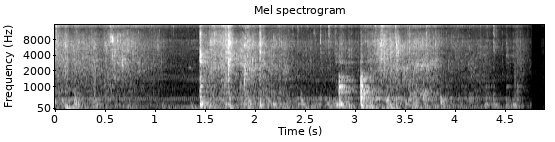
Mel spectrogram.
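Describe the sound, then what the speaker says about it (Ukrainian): A spoon scrapes and clinks through a bowl of cucumber salad dressed with garlic and mustard, with a few louder knocks against the dish in an otherwise steady, close-up stirring rhythm. "Все добре перемішуємо і залишаємо на 3 години."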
